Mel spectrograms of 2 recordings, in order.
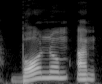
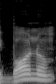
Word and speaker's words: bonum: esse erro Esse vício ou por meio da suspensão da letra m ou seja você vai até a letra M suspende a pronúncia e depois continua ou seja bonum bonum aurum ou seja bonum aurum então você trava aqui bonum aurum iustum amicum então essa forma de pronunciar é para indicar claramente que tem um M aqui bonum aurum Yum amicum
